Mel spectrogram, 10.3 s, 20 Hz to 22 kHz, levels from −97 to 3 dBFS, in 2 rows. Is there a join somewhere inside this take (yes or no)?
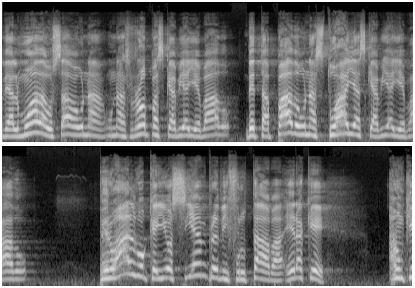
yes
